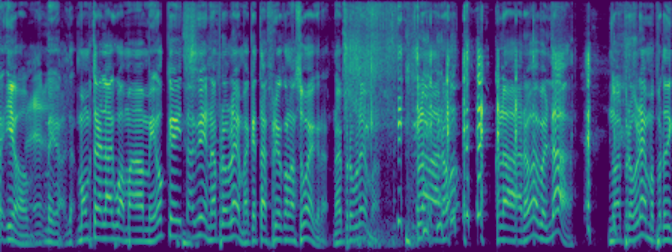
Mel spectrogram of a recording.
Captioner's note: speaking Spanish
